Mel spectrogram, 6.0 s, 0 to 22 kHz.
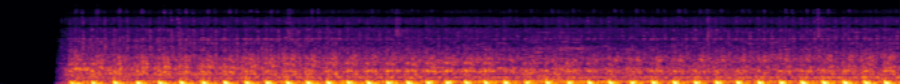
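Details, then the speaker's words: Restored Bullet Machismo 350 AVL, engine rebuilt after seizing from water, started with no battery fitted. A very quiet, even, steady low thump at idle with no knock or rattle: healthy. "Engine की आवाज यहां तक आपको ढंग से नहीं आ रही होगी य देख इतना साइलेंट इंजन है"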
